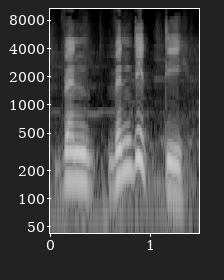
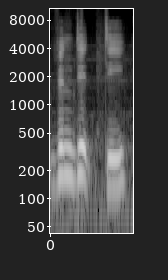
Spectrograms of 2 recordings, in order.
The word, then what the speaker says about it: Venditti: So it's Robert Venditti. I'll say it like, I forgot her name on the Food Network. She says spaghetti. So I'll say Robert Venditti.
